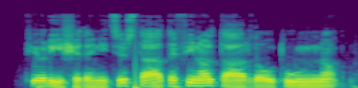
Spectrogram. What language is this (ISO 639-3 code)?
ita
